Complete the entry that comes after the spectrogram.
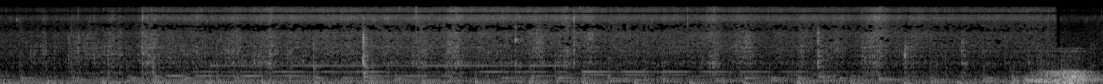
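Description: Ground turkey and diced onion sizzling steadily in a stainless steel frying pan, stirred now and then with a wooden spoon.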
